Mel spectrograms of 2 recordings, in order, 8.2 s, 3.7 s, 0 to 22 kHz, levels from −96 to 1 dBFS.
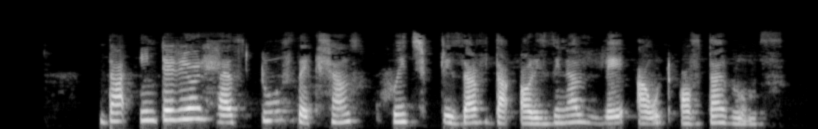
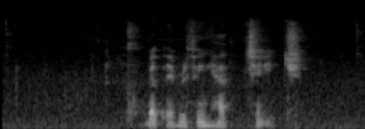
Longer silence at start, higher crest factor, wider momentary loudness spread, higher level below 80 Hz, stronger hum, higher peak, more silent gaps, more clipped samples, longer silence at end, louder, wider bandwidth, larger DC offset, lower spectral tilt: about the same, 1 s vs 1.05 s; second, 18 dB vs 24 dB; second, 9 LU vs 15 LU; first, -64 dBFS vs -72 dBFS; neither; first, -2 dBFS vs -22 dBFS; neither; neither; about the same, 0.6 s vs 0.6 s; first, -18 LUFS vs -44 LUFS; second, 7.8 kHz vs 12.5 kHz; neither; about the same, -5 dB/octave vs -5 dB/octave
